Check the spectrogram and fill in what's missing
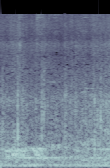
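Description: Old-breed pigeons kept in Tonk coo close by in a soft, steady, low murmur that carries on without a break.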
